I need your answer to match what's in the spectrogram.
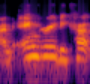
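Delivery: ordinary delivery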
